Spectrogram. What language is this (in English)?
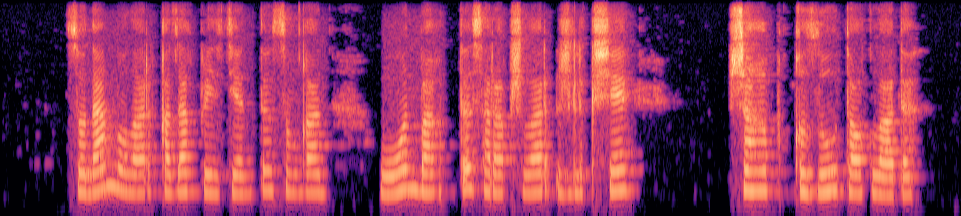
Kazakh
